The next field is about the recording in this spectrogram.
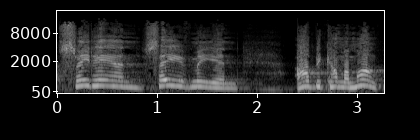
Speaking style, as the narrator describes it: I rashly cried out

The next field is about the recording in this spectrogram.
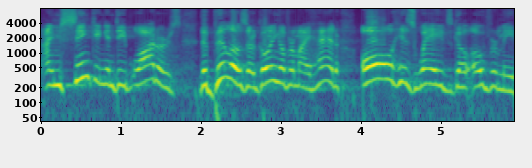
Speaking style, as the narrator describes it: He cried out to his good friend Hopeful, saying

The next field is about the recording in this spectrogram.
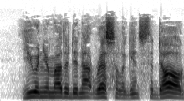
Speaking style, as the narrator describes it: said

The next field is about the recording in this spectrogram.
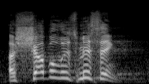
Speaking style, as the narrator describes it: a guard shouted

